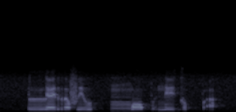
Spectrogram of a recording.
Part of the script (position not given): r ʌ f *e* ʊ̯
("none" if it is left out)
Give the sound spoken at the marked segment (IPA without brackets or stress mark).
e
